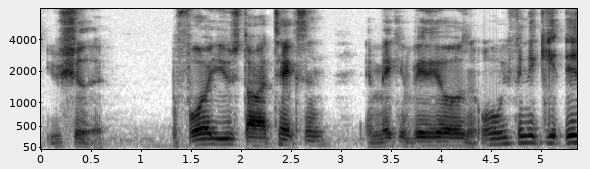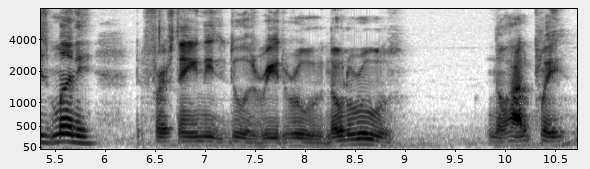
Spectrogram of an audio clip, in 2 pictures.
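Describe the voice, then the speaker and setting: A man's voice: low voice, a little mellow. A man in his forties who works at sea, giving blunt, rambling safety advice to young sailors in a casual vlog. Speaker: maritime worker.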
